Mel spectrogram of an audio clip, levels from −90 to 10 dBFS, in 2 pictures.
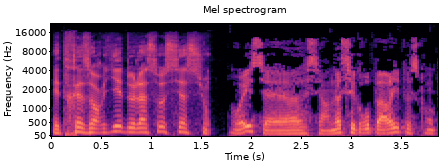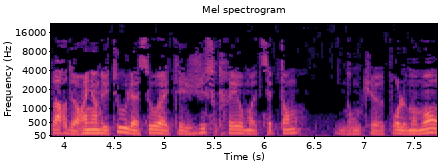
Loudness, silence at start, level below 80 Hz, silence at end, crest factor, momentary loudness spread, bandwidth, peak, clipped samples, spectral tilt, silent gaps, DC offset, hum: -19 LUFS; 0 s; -48 dBFS; 0 s; 18 dB; 9 LU; 17 kHz; 0 dBFS; under 0.1%; -4.5 dB/octave; none; under 0.1%; none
